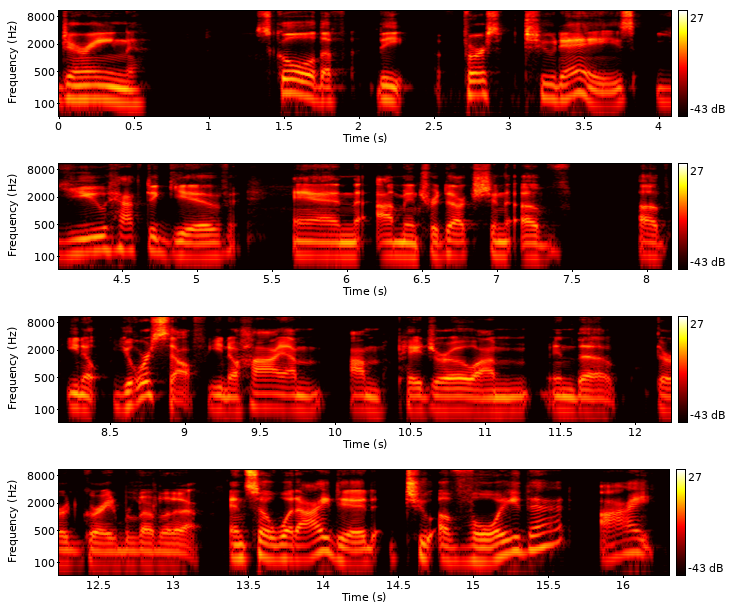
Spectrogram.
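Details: Man who says he has stuttered since age five, with word and part-word repetitions; stuttering.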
